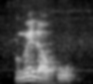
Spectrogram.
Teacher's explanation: Each vowel is pronounced separately, even if they fall in succession. For example, unaenda huku, where do you go?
